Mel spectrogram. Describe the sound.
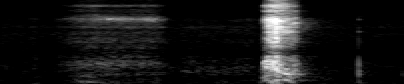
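A person imitates the snore of someone who wakes themselves up by snoring: a soft, drawn-out breathy rasp, then one abrupt loud snort, followed by a faint click and silence.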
